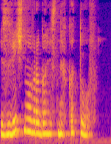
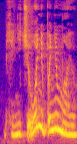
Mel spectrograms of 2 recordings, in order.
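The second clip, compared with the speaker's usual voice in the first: ordinary delivery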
